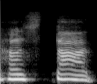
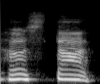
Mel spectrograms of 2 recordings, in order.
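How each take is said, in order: No difference in how they are said.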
